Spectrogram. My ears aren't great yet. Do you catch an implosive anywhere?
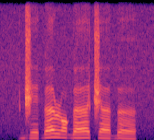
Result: yes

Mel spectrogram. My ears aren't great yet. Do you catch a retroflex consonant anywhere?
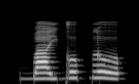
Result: no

